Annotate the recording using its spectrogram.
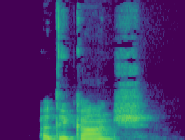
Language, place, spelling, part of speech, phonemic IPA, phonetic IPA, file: Hindi, Delhi, अधिकांश, adjective / noun, /ə.d̪ʱɪ.kɑːnʃ/, [ɐ.d̪ʱɪ.kä̃ːɲʃ], LL-Q1568 (hin)-अधिकांश.wav
- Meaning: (adjective) majority, major, more; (noun) majority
